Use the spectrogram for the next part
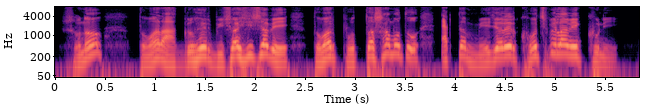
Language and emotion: Bengali, happy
